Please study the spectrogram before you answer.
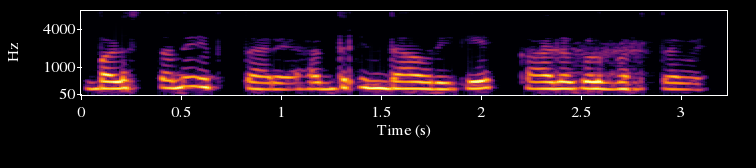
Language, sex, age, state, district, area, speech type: Kannada, female, 18-30, Karnataka, Chitradurga, rural, spontaneous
